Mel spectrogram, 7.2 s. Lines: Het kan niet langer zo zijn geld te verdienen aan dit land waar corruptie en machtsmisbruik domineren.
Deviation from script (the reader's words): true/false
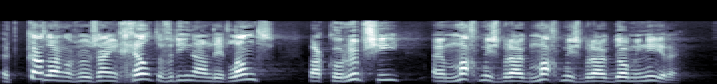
true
